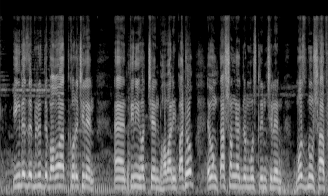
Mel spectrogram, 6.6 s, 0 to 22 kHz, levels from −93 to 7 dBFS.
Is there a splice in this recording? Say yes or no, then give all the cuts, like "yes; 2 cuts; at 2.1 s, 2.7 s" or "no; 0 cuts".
no; 0 cuts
